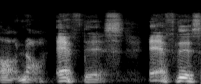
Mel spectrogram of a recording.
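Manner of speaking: very slow, drawn-out, fed-up dog voice. Retelling a dog's reaction to being mooed at again: imitating a fed-up dog. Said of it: "he got fed up".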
